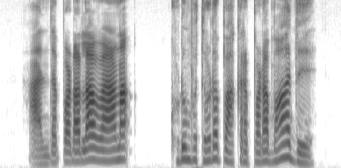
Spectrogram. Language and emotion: Tamil, disgusted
